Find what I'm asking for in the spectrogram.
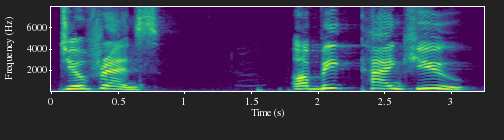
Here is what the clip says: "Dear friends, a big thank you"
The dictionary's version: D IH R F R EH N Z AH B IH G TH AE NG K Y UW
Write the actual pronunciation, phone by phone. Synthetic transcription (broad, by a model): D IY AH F R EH N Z AH B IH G T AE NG K Y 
